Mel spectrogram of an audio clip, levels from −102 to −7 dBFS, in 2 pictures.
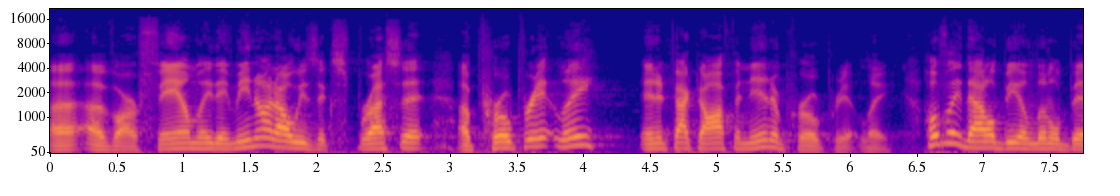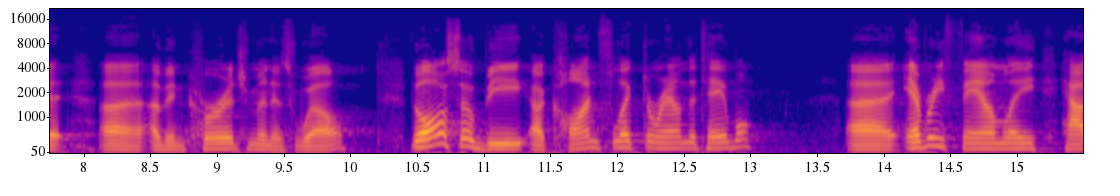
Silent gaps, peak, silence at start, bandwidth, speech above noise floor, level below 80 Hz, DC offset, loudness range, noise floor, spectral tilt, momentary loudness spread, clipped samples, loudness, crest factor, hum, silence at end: none; -16 dBFS; 0 s; 15.5 kHz; 42 dB; -70 dBFS; under 0.1%; 2 LU; -78 dBFS; -6 dB/octave; 10 LU; under 0.1%; -37 LUFS; 22 dB; none; 0 s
